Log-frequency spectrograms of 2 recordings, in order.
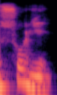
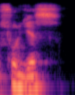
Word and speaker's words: Soliès: ou les figues de Solier ou Soliès. Je ne sais pas si on prononce tout, c'est écrit Soliès. S-O-2-L-I-E-S.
